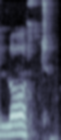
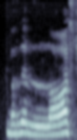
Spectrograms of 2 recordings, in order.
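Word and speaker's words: last: এই যে এস আছে লস্ট বলছি না লাস্ট বলছি লাস্ট হবে এল এস টি লাস্ট এই যে যে অ্যালফাবেট বা লেটার এ তারপরে আছে লেটার এস এই কারণে এই যে সূত্রের এখানে এই যে এস আছে এজন্য এখানে লাস্ট বললে আ উচ্চান আছে লাস্ট নট লস্ট এবার দেখি আরেকটা এফ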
